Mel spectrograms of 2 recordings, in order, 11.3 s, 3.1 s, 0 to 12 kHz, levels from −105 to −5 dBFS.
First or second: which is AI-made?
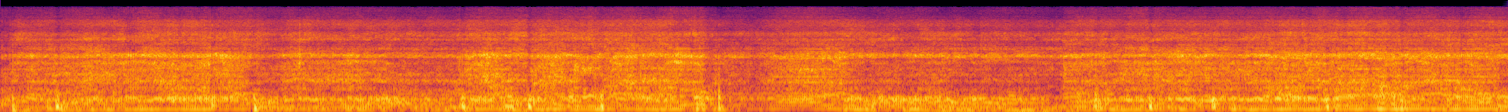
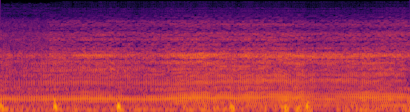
first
